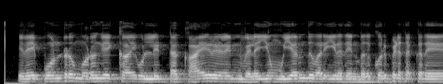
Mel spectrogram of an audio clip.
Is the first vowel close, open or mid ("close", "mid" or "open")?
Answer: close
